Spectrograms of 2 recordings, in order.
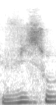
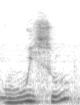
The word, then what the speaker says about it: Wissous: seule chose c'est que normalement si on est fidèle à l'histoire de la commune on devrait pas prononcer vie sous serre avec le w l'allemande mais on devrait prononcer wissous avec le w à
